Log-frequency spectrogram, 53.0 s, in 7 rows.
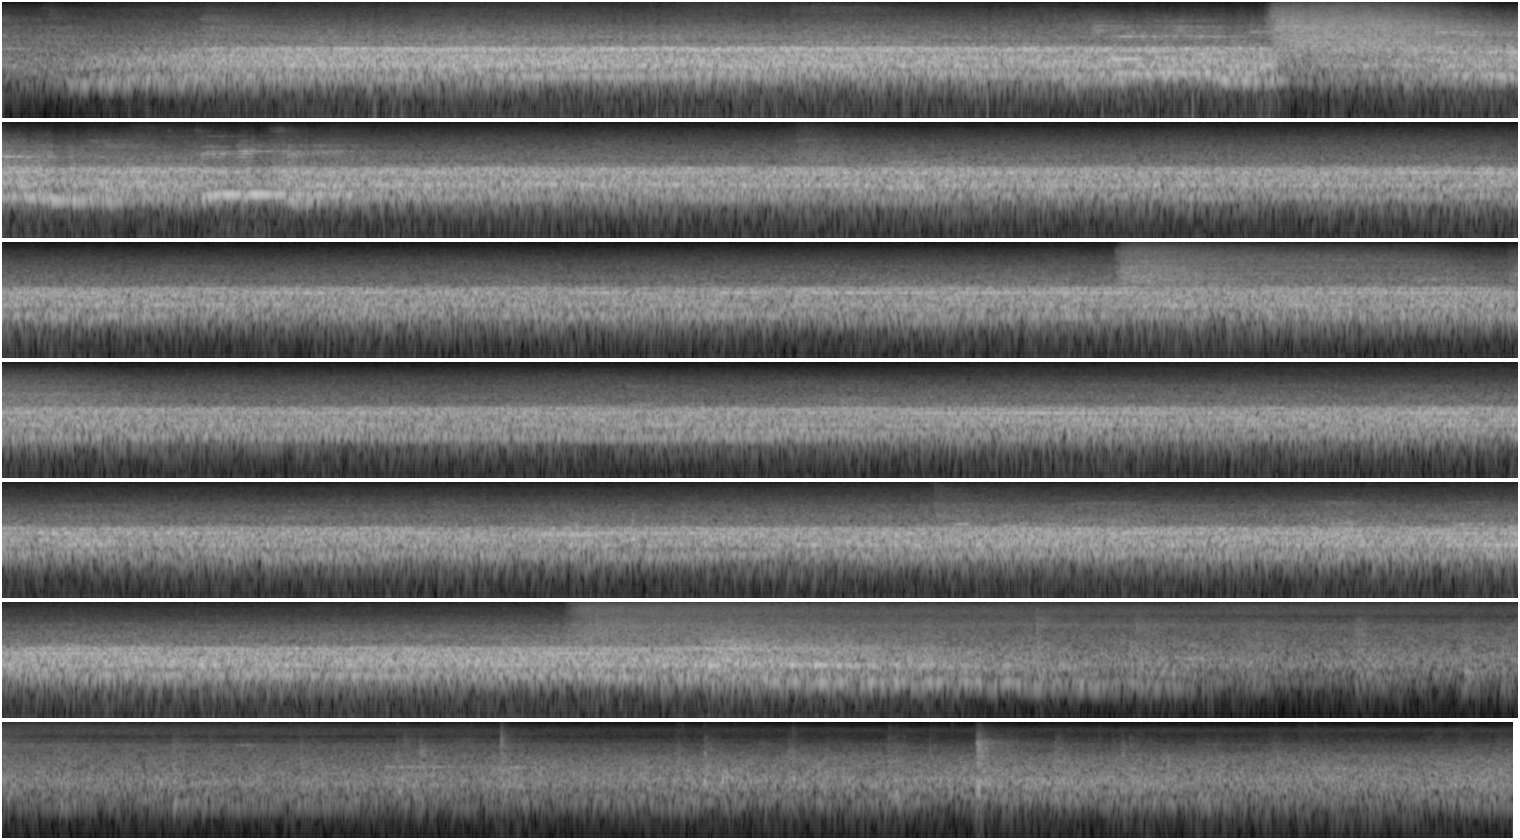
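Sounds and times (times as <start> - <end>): air hiss: 6.3 - 7.2, 20.7 - 22.2, 40.7 - 46.2.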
